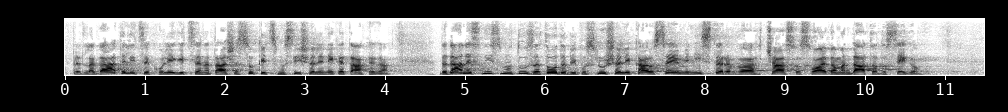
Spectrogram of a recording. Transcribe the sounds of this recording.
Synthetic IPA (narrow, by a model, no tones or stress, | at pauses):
pɾɛd̪laɡaːt̪ɛlit̪sɛkɔleːɡit̪sɛnat̪aːʃɛsukit͡ʃsmɔsliːʃalineːkajt̪aːkɛɡa̰ | d̪ad̪aːnɛsnismɔt̪uzat̪oːd̪abipɔsluːʃalikajwsɛjɛminiːst̪əɾʋət͡ʃaːsusʋɔːjɛɡamand̪aːt̪ad̪ɔseːɡəw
